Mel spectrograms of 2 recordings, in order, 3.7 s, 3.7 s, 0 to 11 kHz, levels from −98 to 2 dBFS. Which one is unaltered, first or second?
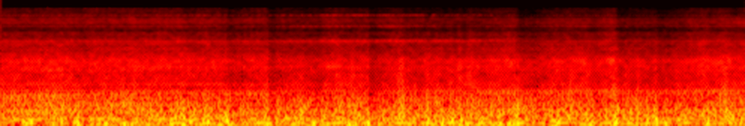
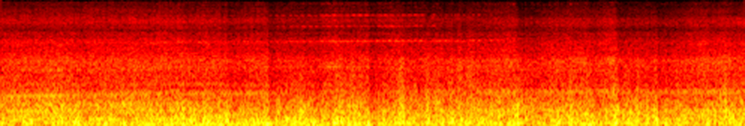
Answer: second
